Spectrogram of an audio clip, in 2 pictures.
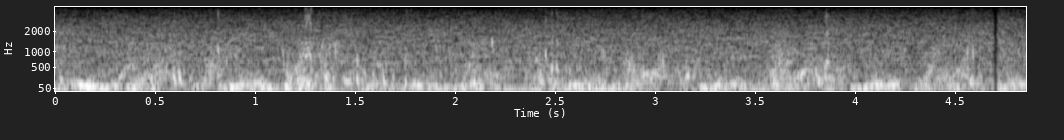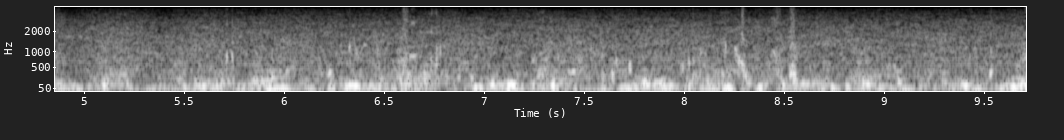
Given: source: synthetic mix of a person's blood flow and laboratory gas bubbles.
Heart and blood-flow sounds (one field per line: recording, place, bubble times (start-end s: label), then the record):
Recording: Doppler ultrasound of blood flow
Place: precordium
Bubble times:
0.00-0.10 s: bubbles
0.42-0.69 s: bubbles
0.73-0.93 s: bubbles
1.10-1.83 s: bubbles
2.15-2.23 s: bubbles
2.38-2.78 s: bubbles
2.88-3.18 s: bubbles
3.31-3.41 s: bubbles
3.56-4.00 s: bubbles
4.43-4.65 s: bubbles
4.77-4.93 s: bubbles
5.46-5.51 s: bubbles
5.62-5.79 s: bubbles
5.91-6.02 s: bubbles
6.30-6.82 s: bubbles
7.14-7.18 s: bubbles
7.23-7.78 s: bubbles
7.97-8.62 s: bubbles
9.05-9.14 s: bubbles
9.50-9.59 s: bubbles
From the record:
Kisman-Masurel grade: 242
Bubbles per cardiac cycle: several, 3 to 8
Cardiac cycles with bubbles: 100%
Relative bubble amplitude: moderate (0.250 to 0.450)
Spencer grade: 3 (all of the cardiac periods contain showers or single bubble signals, but not dominating or overriding the cardiac motion signals)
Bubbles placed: anywhere in the cardiac cycle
